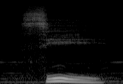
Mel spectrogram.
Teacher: The ya stretches the kasra, and it becomes si. You pronounce the e sound for two counts. · Term: long vowel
